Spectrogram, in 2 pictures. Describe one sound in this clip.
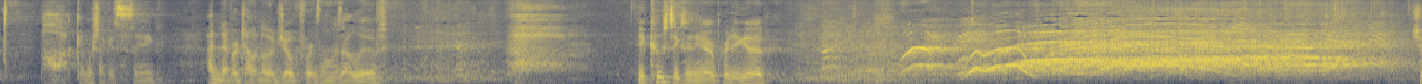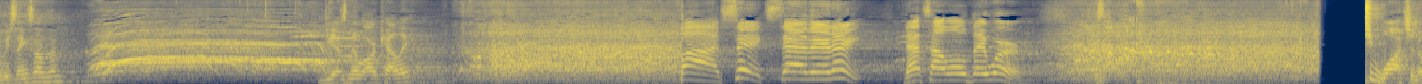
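A young man talks and sings into a microphone in a large echoing hall.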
